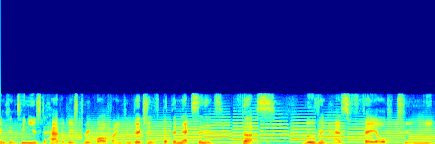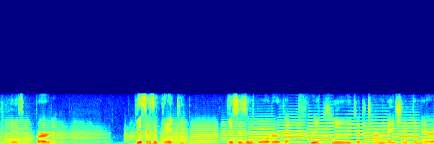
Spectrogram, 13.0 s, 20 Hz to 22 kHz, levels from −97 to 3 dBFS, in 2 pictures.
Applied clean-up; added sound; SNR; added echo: none; Trumpet; 7 dB; none.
